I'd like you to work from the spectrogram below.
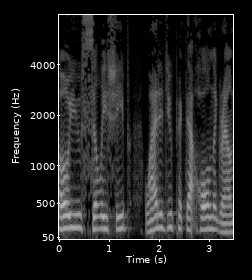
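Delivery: soothing voice. Retelling talk to a sheep being rubbed back to its feet, kind voice. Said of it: "I'd be talking in my kind voice".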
